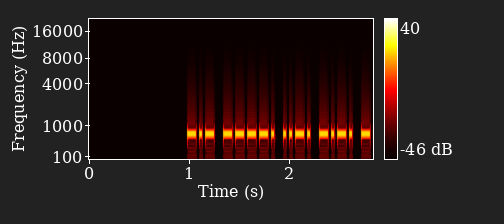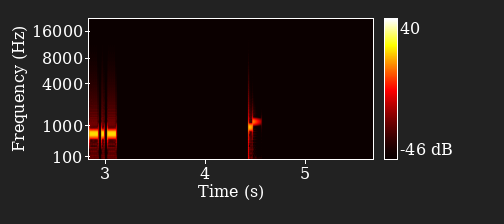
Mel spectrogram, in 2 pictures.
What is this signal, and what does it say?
Morse code, heard as a keyed tone, about 40 wpm, 700 Hz. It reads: K9FCQ
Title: USA Call Signs - 5 Characters - 4x Character Spacing - 40wpm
